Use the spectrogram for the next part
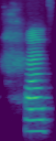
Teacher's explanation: So it's the middle of the throat where the ha sound comes from. So remember, try to give the sound accurately from the middle of the throat, yeah?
